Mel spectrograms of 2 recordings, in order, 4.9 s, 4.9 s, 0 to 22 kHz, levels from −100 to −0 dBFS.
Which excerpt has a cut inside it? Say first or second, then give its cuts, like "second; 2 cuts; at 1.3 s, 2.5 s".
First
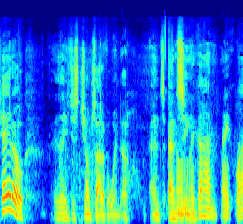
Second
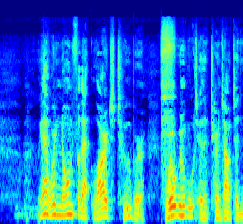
second; 1 cut; at 3.9 s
